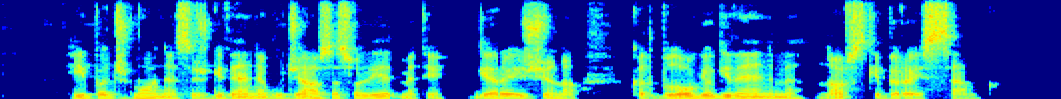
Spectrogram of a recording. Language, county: Lithuanian, Telšiai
